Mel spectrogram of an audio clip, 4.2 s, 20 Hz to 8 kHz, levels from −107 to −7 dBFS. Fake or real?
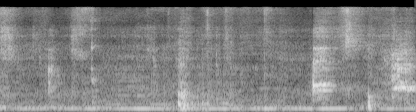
fake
